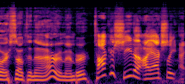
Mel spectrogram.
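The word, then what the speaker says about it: Takeshita: Takashita, and I guess you say his name another way, but Takashita's how I've been doing it.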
